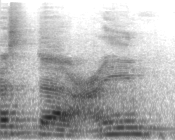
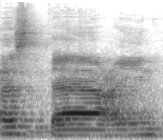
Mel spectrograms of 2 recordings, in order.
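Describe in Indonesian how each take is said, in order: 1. Ada jeda kecil yang memisahkan t dan ain. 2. Vokal tengahnya dipanjangkan. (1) "Malah jadi ada jedanya tak dengan ain tuh" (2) "kayaknya manjang"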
